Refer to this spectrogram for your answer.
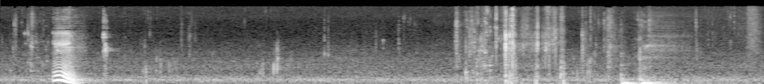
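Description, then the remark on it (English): Sounds of water being poured and drunk: a short gurgling glug, quiet pauses, then a few clicks and a louder swallowing gulp near the end. No one speaks. “Let's take some water because I'm dehydrating here.”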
